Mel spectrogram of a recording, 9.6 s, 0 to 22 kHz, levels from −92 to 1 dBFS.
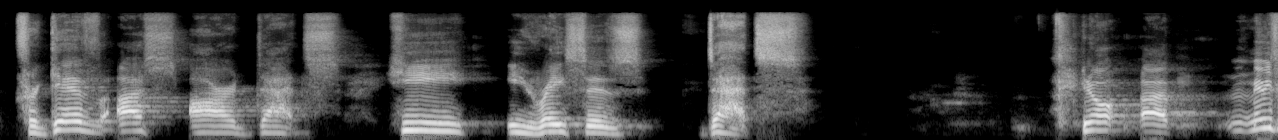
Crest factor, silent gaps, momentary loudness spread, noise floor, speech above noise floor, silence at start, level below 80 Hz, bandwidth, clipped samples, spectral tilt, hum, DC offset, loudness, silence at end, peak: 16 dB; none; 11 LU; -86 dBFS; 72 dB; 0.1 s; -62 dBFS; 16 kHz; under 0.1%; -3.5 dB/octave; none; under 0.1%; -15 LUFS; 0 s; 0 dBFS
